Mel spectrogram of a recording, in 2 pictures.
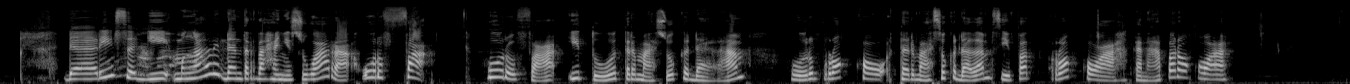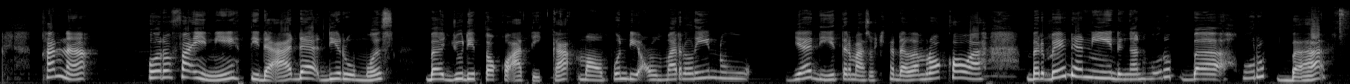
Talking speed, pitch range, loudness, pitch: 115 wpm, 220-285 Hz, -23 LUFS, 250 Hz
